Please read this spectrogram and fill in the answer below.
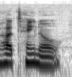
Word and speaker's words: Hateno: Alright, take me to Hateno. It's definitely the correct way to say that.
